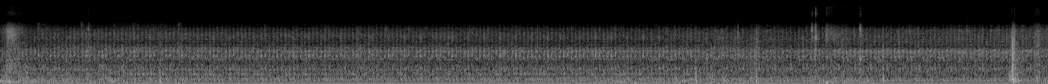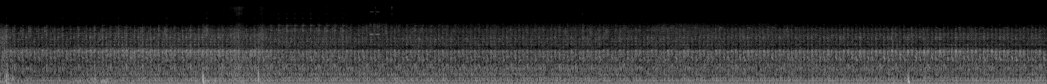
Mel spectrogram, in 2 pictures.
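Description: Vehicle engine idling steadily, heard from inside the car, with a few short clicks or knocks, the sharpest about halfway through.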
